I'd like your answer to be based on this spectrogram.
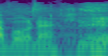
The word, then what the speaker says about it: vorágine: Y en ese vorágino, ¿cómo le llaman? – En esa vorágine. En esa vorágine. Vorágine.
